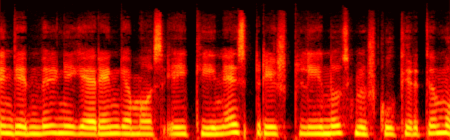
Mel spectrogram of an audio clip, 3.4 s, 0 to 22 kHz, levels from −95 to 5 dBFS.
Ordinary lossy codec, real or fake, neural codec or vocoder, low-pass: MP3, 96 kbps; fake; codec, 44.1 kHz, 2.6 kbps, DAC; 19.8 kHz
